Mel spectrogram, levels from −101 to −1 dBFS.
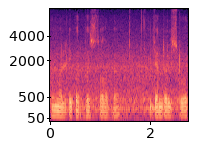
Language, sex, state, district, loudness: Hindi, male, Chhattisgarh, Raipur, -20 LUFS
